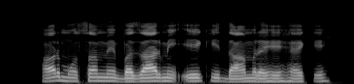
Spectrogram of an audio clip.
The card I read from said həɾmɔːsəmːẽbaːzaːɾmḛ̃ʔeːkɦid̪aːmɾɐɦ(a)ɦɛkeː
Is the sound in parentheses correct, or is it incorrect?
incorrect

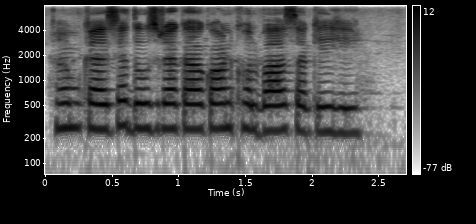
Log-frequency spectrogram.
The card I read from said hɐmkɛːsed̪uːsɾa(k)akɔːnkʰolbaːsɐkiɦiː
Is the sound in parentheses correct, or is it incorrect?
correct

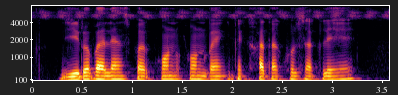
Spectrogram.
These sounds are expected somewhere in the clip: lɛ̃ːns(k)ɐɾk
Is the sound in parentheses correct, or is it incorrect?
incorrect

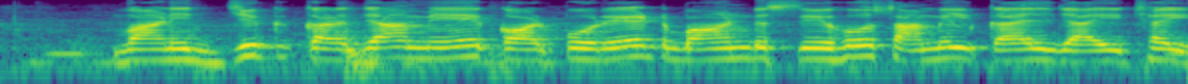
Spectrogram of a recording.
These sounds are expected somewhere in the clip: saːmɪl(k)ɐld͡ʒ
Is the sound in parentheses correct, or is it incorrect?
correct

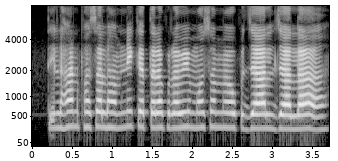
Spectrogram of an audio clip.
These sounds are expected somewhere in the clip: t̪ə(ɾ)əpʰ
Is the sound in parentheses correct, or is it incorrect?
correct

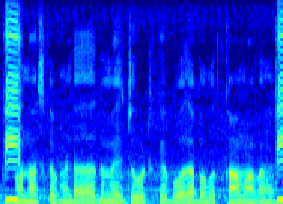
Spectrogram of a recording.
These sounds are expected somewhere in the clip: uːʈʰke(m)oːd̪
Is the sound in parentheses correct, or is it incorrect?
incorrect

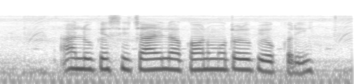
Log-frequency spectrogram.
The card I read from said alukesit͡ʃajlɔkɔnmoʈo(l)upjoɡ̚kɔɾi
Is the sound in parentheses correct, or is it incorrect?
incorrect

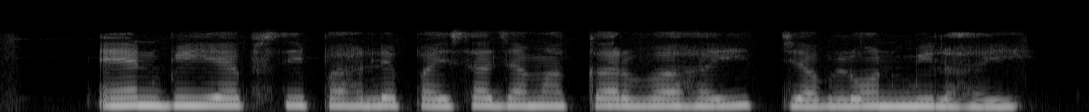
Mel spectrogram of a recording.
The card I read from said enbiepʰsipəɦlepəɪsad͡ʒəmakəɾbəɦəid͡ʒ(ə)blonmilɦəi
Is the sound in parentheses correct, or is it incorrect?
correct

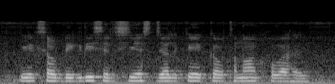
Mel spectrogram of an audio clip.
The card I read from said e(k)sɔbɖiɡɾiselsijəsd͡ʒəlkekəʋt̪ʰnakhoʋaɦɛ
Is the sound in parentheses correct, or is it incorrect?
correct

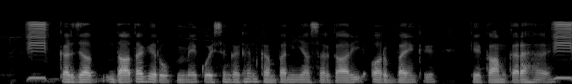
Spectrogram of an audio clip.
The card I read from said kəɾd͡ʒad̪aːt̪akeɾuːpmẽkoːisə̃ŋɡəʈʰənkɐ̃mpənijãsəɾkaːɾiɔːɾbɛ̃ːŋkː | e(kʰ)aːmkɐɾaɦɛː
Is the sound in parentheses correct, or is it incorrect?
incorrect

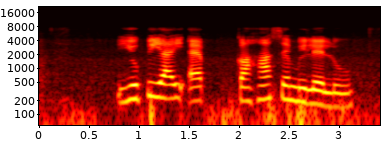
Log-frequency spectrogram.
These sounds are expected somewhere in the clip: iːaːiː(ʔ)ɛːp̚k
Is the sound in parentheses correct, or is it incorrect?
correct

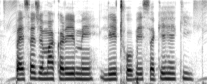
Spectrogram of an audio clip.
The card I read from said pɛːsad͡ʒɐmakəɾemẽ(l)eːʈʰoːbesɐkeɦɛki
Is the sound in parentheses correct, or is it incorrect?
correct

